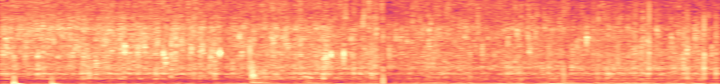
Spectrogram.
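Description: A medium onion, a small piece of cinnamon and three cloves fry in hot oil with a constant close sizzle, broken now and then by sharp clicks of stirring.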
